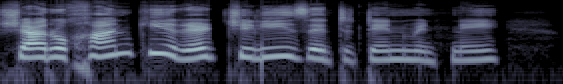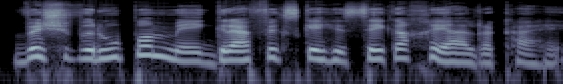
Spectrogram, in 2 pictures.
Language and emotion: Urdu, neutral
